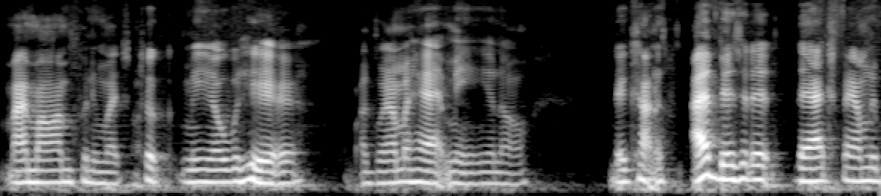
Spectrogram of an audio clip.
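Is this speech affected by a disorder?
Yes: hearing loss with speech impediment; congenital hearing loss, 70% deaf one ear, 30% other, grandmother had hearing problems, diagnosed end of first grade; specialized hearing aids needed, can hear; only comfortable speaking within last year or so.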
